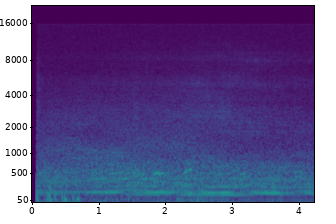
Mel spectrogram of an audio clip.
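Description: Street traffic: the engines of passing vehicles, a steady hum whose pitch shifts slowly up and down.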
